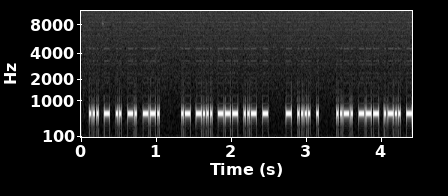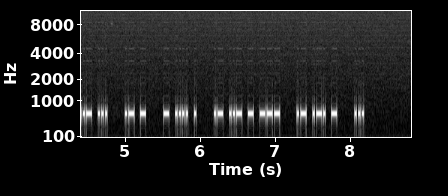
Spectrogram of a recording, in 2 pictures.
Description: Morse code, heard as a keyed tone, about 50 wpm, 600 Hz. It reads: STING ABOUT THE FOLKS AT THE AUTO ART S
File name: archived / CRSnet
